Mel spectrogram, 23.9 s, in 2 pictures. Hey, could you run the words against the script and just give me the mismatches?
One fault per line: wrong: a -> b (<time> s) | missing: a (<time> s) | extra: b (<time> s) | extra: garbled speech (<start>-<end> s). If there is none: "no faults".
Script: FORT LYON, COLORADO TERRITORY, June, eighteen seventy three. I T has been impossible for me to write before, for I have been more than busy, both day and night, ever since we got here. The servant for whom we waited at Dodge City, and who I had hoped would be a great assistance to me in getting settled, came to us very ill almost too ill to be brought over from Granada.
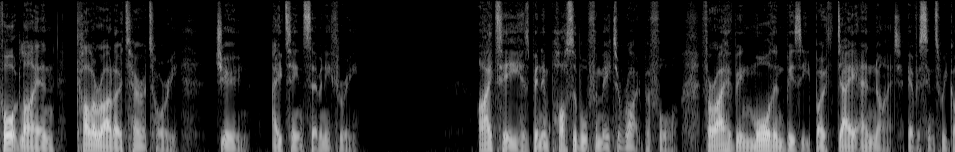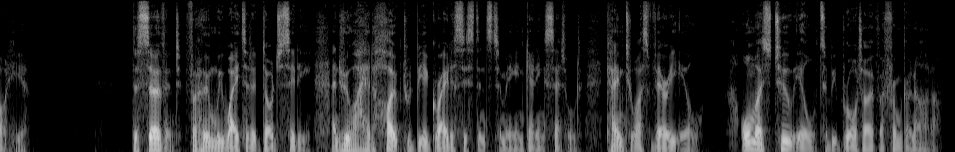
no faults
